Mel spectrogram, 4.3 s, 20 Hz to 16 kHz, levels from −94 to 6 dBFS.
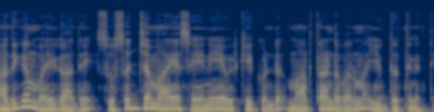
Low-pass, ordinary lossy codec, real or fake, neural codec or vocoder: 10.8 kHz; none; real; none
